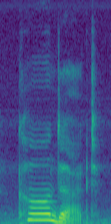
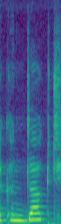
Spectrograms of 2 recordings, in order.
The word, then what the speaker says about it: conduct: the first syllable like conduct in the sentences may i conduct you to your table sir the above mentioned word has a second syllable stress thus we should keep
